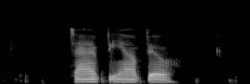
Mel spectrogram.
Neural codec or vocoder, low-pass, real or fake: vocoder, 44.1 kHz, 80 mel bands, Vocos; 5.4 kHz; fake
